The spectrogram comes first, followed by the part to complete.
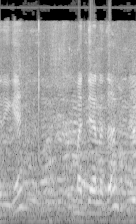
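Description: Speech only: a woman talking into the microphones.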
